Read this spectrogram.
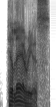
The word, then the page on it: hilarious: British English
